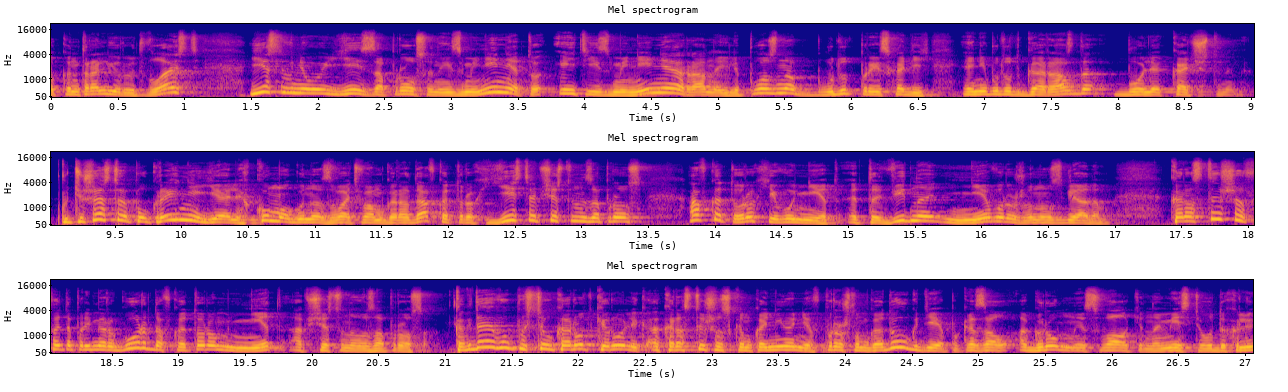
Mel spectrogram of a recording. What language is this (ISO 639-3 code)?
rus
